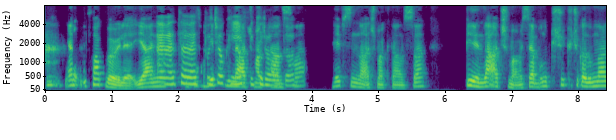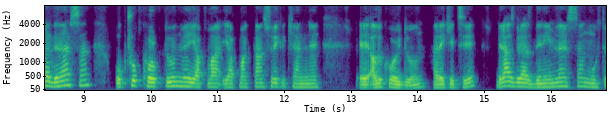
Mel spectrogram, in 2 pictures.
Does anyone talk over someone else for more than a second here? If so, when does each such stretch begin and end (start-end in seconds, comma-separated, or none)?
1.7-3.8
